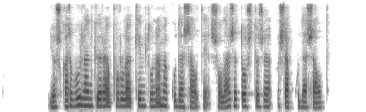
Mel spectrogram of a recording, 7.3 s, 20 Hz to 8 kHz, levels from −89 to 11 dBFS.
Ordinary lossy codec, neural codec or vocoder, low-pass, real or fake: AAC, 48 kbps; none; 7.2 kHz; real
